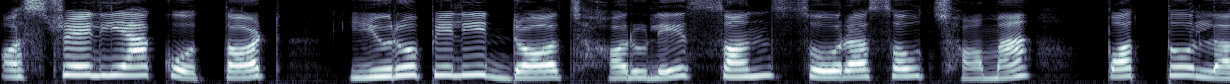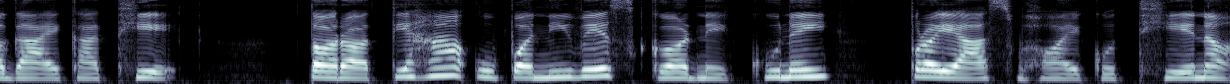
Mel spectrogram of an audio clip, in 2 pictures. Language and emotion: Nepali, neutral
